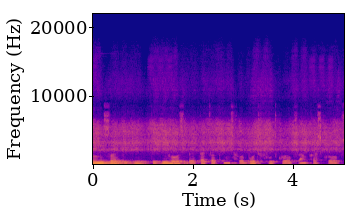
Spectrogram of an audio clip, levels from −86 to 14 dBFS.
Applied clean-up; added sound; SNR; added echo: none; Insect; 11 dB; none.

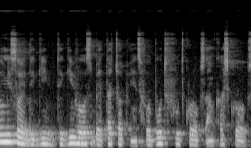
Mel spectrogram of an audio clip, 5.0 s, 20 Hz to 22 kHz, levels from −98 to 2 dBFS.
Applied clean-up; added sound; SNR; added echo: none; none; none; none.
